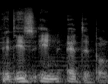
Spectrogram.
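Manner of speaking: put-on gentle German accent. Playing a scene, complaining the food is overcooked: soft German accent. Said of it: "talk about the German accent".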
